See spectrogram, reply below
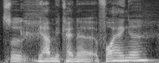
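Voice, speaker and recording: A man's voice: mid-range voice, unhurried, a little hiss or hum. A man hosting a casual chat, teasing his guest in blunt, crude banter.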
